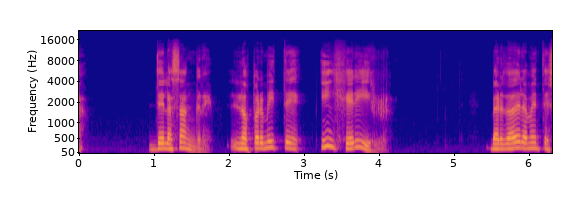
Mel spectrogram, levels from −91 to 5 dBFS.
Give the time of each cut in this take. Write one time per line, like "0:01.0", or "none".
0:01.9
0:03.1

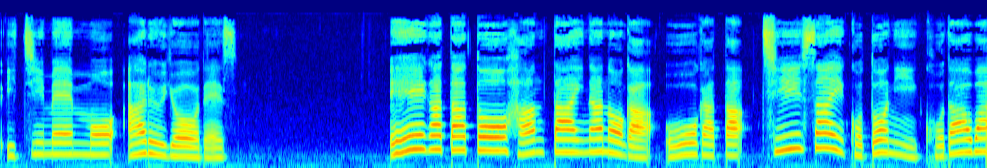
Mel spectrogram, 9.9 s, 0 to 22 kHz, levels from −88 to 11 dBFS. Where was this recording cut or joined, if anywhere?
0:07.5

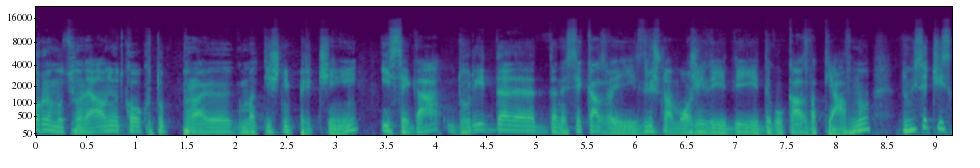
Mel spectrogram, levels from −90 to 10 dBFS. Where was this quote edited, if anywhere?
none

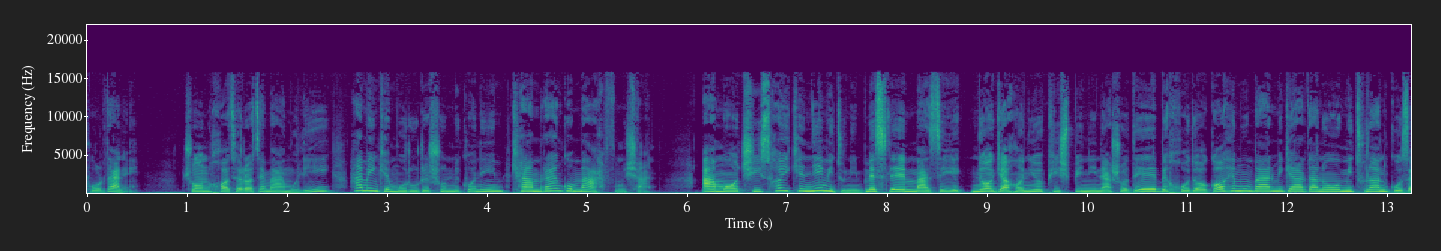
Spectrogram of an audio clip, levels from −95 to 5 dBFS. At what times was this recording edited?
0:04.2
0:07.7
0:08.7

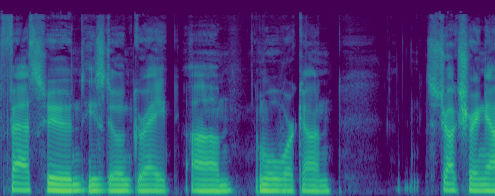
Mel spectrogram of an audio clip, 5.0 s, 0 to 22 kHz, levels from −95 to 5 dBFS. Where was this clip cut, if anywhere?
0:01.8

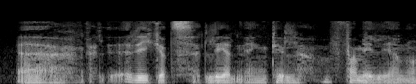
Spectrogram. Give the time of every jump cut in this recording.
0:02.7

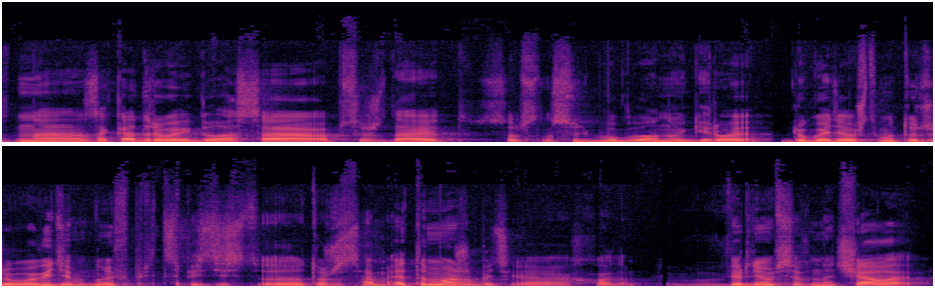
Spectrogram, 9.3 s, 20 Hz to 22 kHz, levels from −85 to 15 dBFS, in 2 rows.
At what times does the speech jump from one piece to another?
0:03.8

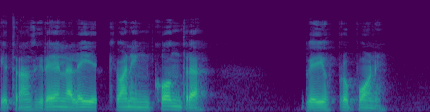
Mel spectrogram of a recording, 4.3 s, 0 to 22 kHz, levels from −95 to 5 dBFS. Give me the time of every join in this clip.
0:01.0
0:03.1

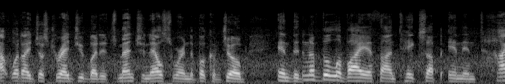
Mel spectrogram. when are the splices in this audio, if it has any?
0:03.0

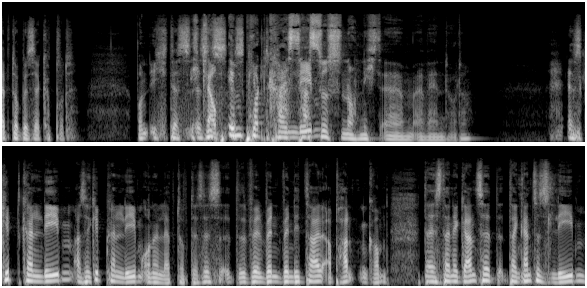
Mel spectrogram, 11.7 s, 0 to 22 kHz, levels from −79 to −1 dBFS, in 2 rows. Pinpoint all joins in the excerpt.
0:06.7
0:08.8
0:10.0

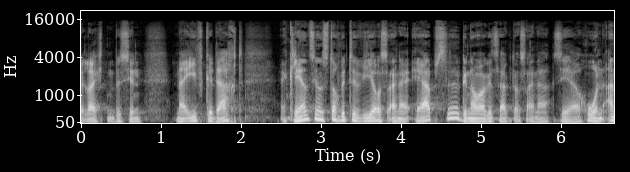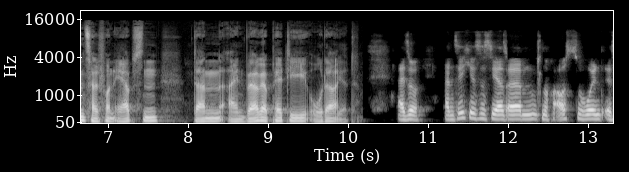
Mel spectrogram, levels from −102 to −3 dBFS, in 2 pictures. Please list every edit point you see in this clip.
0:03.2
0:09.8
0:12.0
0:12.4

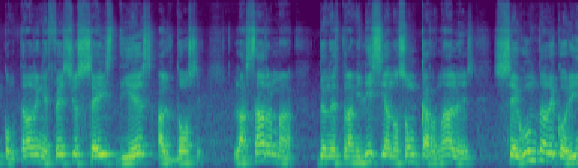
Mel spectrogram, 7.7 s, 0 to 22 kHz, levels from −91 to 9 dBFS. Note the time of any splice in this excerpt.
none

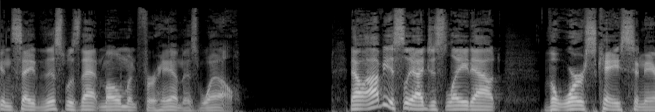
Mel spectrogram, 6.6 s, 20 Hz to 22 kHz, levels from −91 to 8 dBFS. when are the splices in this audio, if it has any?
none

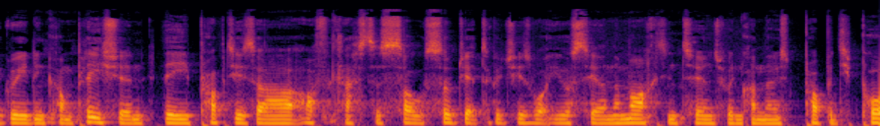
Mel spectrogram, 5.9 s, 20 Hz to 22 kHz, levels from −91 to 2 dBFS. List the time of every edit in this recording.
0:01.0
0:02.2
0:03.3
0:05.0

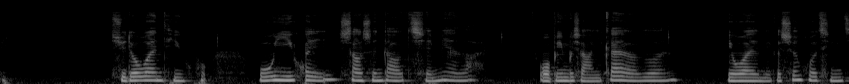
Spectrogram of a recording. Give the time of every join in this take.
0:05.2
0:06.9

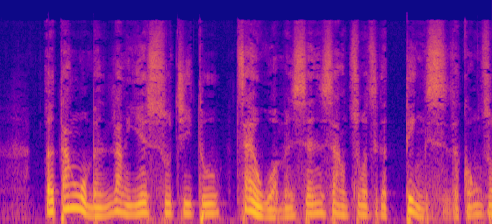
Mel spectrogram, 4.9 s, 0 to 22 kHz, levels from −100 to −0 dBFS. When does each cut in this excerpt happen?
0:02.3

